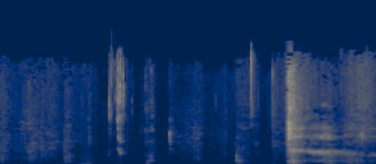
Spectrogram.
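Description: Crunchy chewing of breakfast food during a morning live stream in Hokkaido, Japan: irregular bites and mouth sounds over a few seconds, ending in a louder, sustained crunching burst. No talking.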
